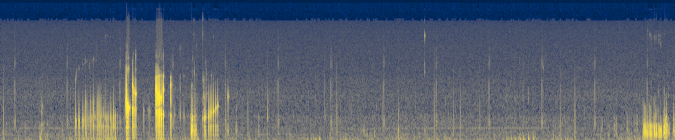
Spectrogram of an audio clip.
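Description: Irregular gurgling and rumbling with a few louder squelches. Normal stomach and bowel sounds of digestion.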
